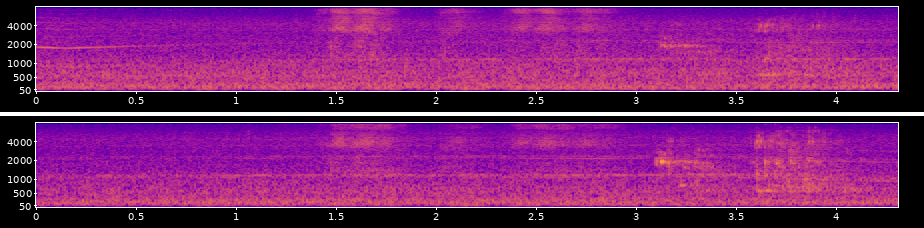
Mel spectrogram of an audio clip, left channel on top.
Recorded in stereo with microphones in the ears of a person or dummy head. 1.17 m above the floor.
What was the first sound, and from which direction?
Writing, 20° left (ahead or behind).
